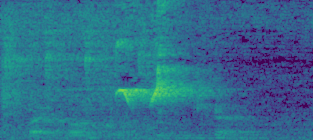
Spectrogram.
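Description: Violet cuckoo flight call: two brief, thin, high notes about a fifth of a second apart, faint over a low murmur of room noise.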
